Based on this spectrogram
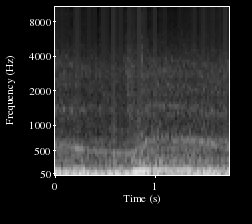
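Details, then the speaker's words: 2009 Nissan Pathfinder SE with 200,000+ miles, after both camshaft position sensors were replaced for codes P0340/P0345. A short, smooth throttle blip, then the rumble settles back to idle with no stumble: normal revving. "Yeah, man, I think she is good to go. Sounds good. Idle coming down."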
